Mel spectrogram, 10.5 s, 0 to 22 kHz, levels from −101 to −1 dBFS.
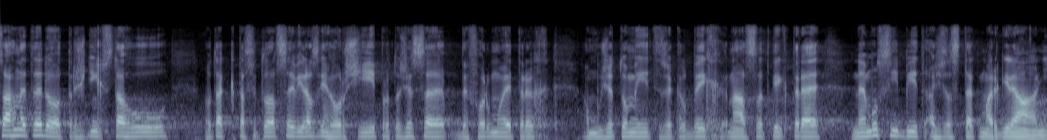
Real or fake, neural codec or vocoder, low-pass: fake; vocoder, 48 kHz, 128 mel bands, Vocos; 9.9 kHz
